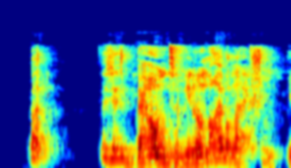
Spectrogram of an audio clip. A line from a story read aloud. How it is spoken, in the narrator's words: cried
